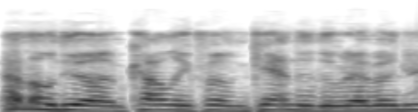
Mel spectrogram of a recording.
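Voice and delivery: lightly voiced scam caller, a touch of a put-on accent; hint of a fake tax-office caller; spoof scam caller impression. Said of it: "I'll do the Ernie, the impression".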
